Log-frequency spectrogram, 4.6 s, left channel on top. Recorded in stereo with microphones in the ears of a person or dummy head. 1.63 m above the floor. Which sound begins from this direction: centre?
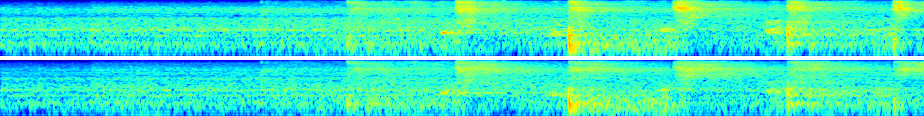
Footsteps, at 1.3 s.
